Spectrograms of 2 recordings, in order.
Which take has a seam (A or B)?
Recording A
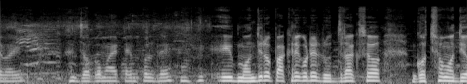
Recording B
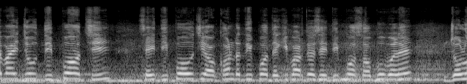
A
